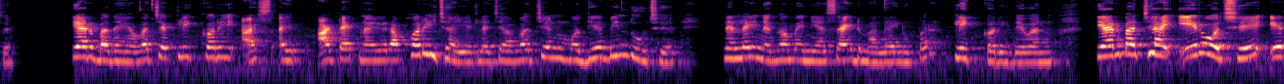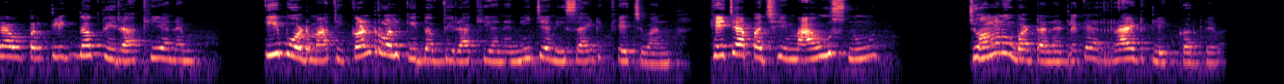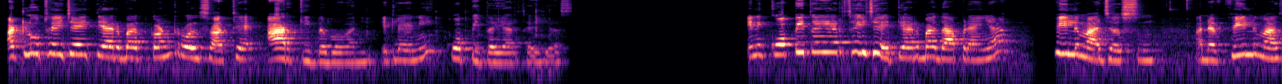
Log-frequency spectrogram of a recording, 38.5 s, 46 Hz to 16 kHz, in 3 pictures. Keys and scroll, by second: 28.5 ctrl+r.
